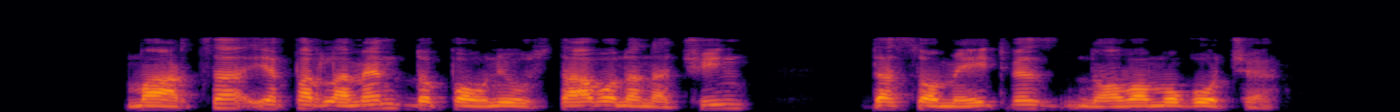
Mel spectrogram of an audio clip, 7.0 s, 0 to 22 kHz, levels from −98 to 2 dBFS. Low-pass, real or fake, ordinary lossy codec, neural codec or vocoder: 5.4 kHz; real; none; none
